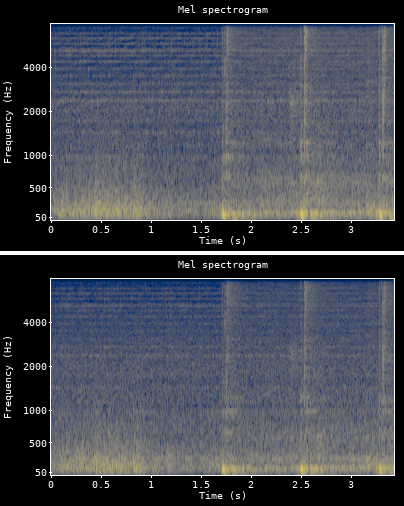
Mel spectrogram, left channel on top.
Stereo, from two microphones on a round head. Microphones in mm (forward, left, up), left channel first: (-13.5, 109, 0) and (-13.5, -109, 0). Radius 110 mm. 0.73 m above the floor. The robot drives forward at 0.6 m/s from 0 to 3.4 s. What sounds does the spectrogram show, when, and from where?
1.7 s dripping: 10° left (ahead or behind), 0.8 m; by 3.4 s 15° left (ahead or behind), 0.6 m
